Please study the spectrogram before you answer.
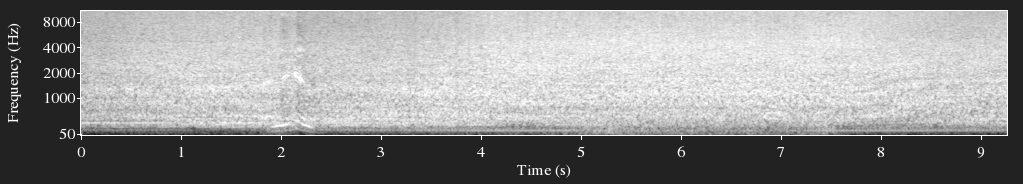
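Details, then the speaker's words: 2015 Cadillac Escalade with engine turned off, no check-engine light: steady loud rushing whoosh, cooling fans stuck on high; code P0128, temperature not registering on gauge; fixed with new thermostat and coolant temperature sensor. "wife pulled in and she said it's making a weird noise that sounds like a fan or something or another the car's turned off um and the fan was just"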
